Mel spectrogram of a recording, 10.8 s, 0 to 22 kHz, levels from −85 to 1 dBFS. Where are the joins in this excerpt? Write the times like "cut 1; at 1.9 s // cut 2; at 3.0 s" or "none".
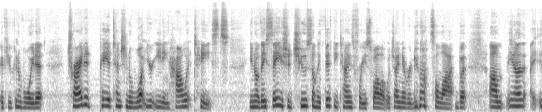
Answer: cut 1; at 6.4 s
